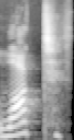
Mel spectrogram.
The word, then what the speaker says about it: walked: 이런 경우에 중간에 낀 t를 발음을 아예 안 해버리는 습관이 있어요. 그래서 빨리 발음하게 되면 The emperor walked through 하면서 동사 원형처럼 그냥 발음하셔도 괜찮습니다.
